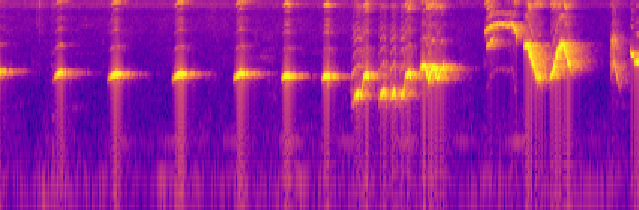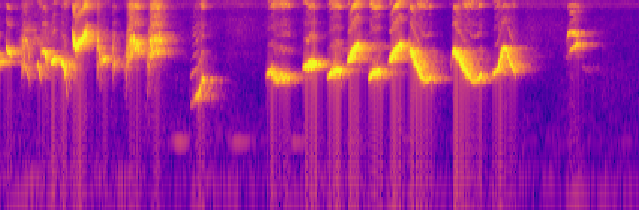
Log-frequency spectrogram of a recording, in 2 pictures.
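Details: White-rumped shama in song training: short even whistles about every half second speed up into a long run of varied, warbling phrases with sweeping and buzzy notes, broken by brief pauses.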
